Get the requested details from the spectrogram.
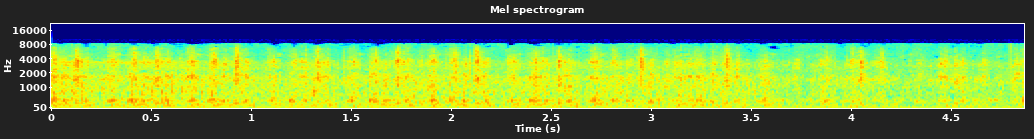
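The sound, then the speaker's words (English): Cold aircraft engines sputter and rev in a continuous, rattling mechanical drone with a rapid chattering pulse, holding a fairly steady loudness throughout, with no voices. “And if only your engines don't seize, they're stone cold”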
